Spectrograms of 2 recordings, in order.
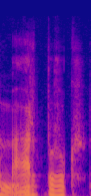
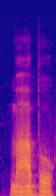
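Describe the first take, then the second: First: The r sounds are said as full syllables. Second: The r sounds are dropped, making it short. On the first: This follows the Korean written form. "우리는 쓸 때 마르부르크라고 쓰죠" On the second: This is how Germans say it. "마북이라고 독일 사람 발음하는데"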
